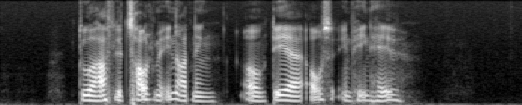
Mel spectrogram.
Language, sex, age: Danish, male, 21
